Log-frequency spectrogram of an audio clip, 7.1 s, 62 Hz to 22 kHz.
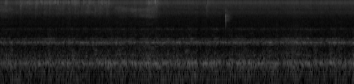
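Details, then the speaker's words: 36" 4 Seasons Galaxy ceiling fan with brass switch cap, running on medium speed: steady low rumble and mid-pitched drone from very bad bearings getting really loud, and the fan starts to wobble. "you can hear the bearings are starting to get really loud now it's starting to wobble a bit now starts to wobble on medium it's making some more noise as well"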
